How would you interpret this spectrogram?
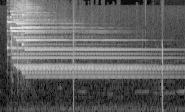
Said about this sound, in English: You'll know it's time to turn the page when you hear the chimes ring like this.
